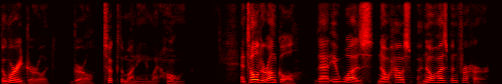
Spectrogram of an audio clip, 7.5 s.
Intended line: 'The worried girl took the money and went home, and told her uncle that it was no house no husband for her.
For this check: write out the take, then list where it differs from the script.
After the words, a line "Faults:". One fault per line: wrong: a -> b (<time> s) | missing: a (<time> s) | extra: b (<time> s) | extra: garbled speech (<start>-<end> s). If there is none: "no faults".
'The worried girl girl took the money and went home, and told her uncle that it was no house no husband for her.
Faults:
extra: girl (1.1 s)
